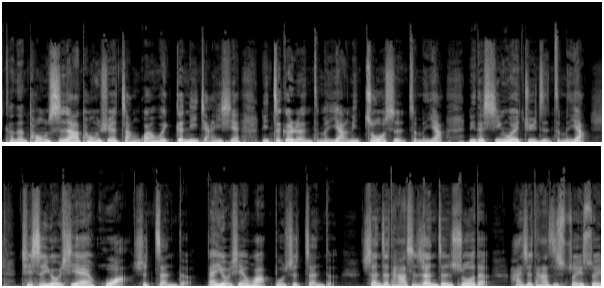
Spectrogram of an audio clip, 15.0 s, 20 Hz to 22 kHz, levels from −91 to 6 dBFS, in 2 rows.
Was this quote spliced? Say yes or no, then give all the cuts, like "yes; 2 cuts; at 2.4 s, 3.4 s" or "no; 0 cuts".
no; 0 cuts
